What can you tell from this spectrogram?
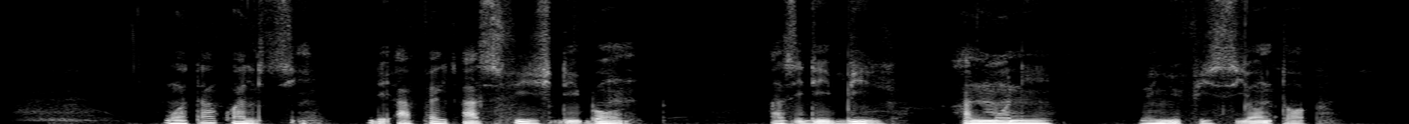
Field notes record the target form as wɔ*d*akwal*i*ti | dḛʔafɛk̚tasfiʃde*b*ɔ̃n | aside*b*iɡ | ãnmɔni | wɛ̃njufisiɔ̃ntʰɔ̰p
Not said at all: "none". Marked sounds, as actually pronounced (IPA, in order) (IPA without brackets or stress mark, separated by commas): t, i, b, b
